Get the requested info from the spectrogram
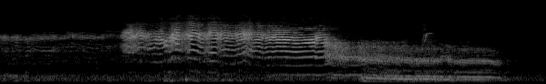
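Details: Iberian lynxes mating, recorded 05-01-24: a loud, sustained yowl with a rapid vibrato lasting about two seconds, fading into a lower, steadier moaning tone.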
